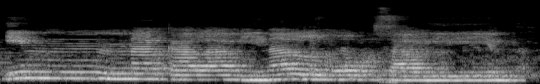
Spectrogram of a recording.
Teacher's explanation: Nah, kalau gunnah itu kita nggak boleh langsung inna kalaminal, tidak. Tapi inna ditahan dulu karena itu gunnah.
